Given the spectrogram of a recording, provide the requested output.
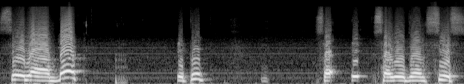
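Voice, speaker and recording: Speech comes very slowly. The speaker is a man. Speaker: immigration advisor. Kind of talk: tutorial. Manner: halting, many fillers.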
